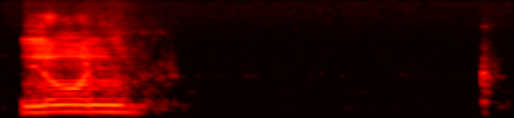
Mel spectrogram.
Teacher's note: জিহ্বার আগা উপরের পাটির দাঁতের মাড়ির গোড়া থেকে একটু উপরে লাগিয়ে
